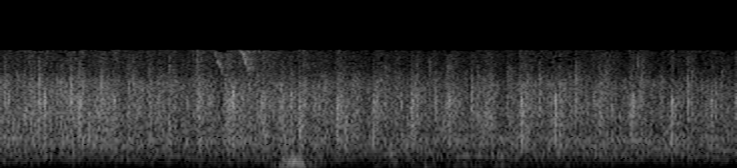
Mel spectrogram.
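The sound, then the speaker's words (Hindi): An audience claps to welcome a guest with flowers and tilak: a steady, continuous patter of many hands, fairly faint and without pauses. “और हम सब तालियों से स्वागत करना ना भूलें।”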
